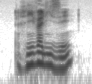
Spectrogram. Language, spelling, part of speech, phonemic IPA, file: French, rivaliser, verb, /ʁi.va.li.ze/, Fr-rivaliser.ogg
- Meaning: to compete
